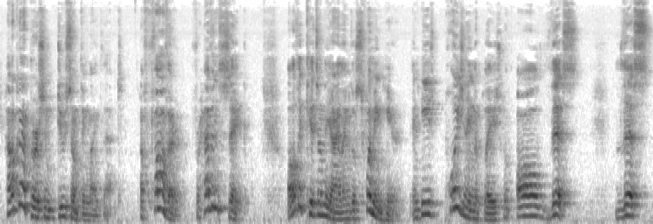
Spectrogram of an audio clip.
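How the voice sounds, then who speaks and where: A man's voice: fairly high pitch, huge pitch swings, normal speed, a little mellow, roomy sound, far from the mic, voice pushed up. A man voicing an angry, indignant mother in a children's story he reads aloud. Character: irate mother, middle-aged woman, indignant.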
